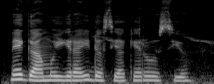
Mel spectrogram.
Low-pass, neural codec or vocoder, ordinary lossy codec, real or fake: none; none; none; real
